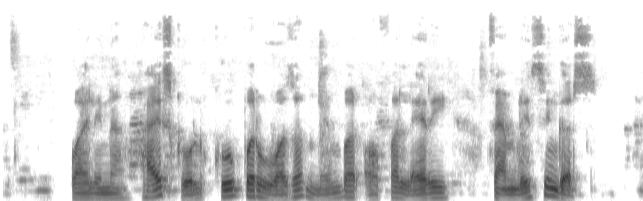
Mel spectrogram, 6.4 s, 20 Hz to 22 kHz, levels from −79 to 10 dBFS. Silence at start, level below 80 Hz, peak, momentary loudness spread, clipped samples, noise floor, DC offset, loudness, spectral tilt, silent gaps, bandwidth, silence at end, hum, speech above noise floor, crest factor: 0.1 s; -60 dBFS; -2 dBFS; 8 LU; under 0.1%; -41 dBFS; under 0.1%; -19 LUFS; -5.5 dB/octave; none; 16 kHz; 0 s; none; 23 dB; 18 dB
